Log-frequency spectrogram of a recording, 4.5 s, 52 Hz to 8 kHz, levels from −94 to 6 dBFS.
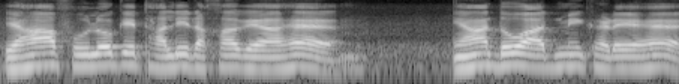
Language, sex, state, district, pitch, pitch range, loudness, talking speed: Hindi, male, Arunachal Pradesh, Lower Dibang Valley, 150 Hz, 135-160 Hz, -16 LUFS, 160 wpm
